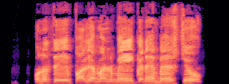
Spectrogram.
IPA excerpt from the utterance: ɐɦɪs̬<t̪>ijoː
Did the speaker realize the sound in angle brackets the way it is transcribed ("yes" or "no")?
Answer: no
